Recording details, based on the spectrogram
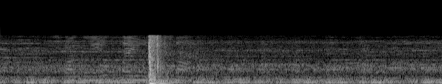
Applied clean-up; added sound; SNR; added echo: none; Gunshot, gunfire; -5 dB; reverberation time 2.4 s.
